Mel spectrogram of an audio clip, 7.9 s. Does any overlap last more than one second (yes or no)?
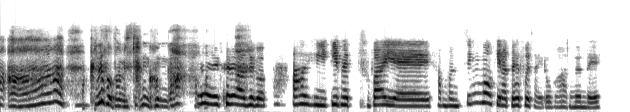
no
